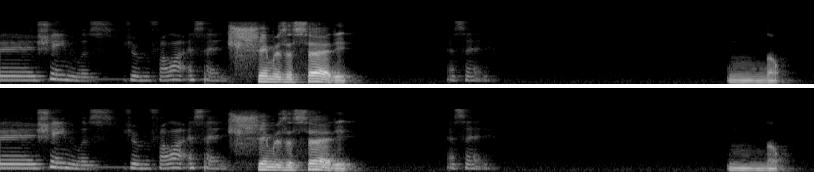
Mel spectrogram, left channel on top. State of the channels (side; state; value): both; normal; correlation 0.54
